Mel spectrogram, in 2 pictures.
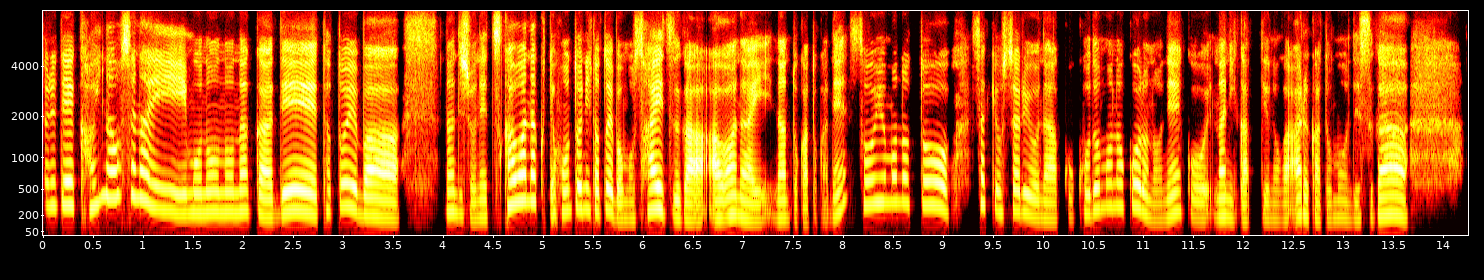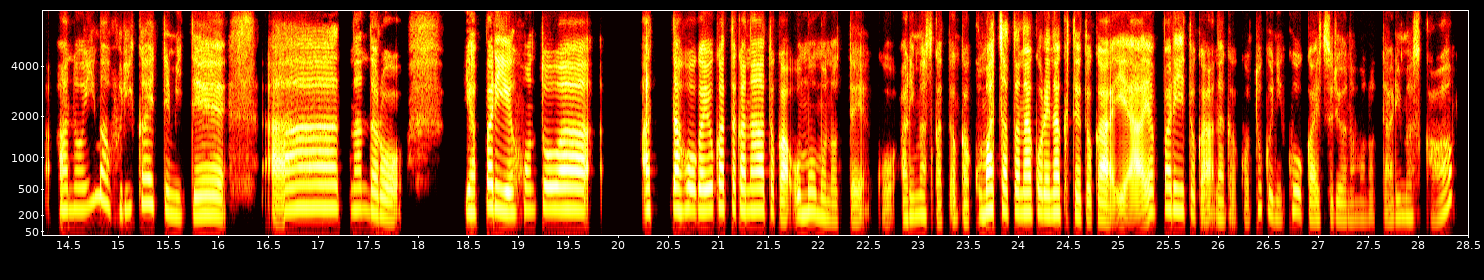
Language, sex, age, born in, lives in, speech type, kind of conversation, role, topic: Japanese, female, 55-59, Japan, United States, conversation, advice, advisor, 断捨離した後、本当に必要なものまで手放してしまったのではないかと不安になりますか？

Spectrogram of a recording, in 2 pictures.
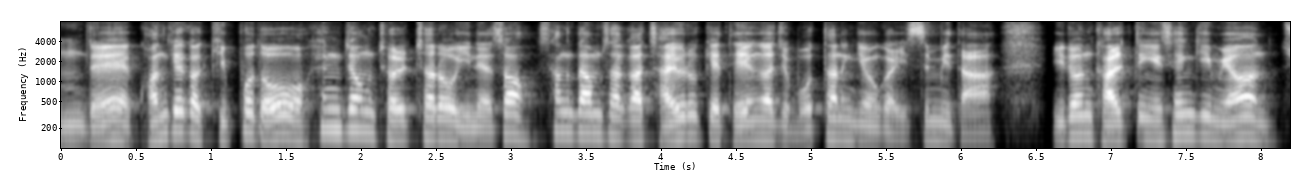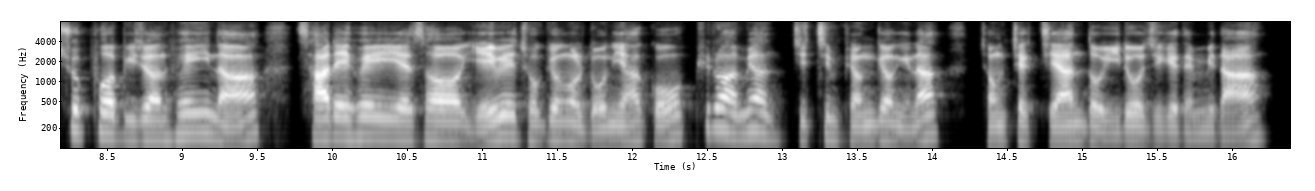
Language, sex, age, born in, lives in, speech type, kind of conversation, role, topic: Korean, male, 45-49, South Korea, United States, read, expert-assistant, expert, 친구처럼 다가가는 사회복지 서비스, 어떻게 만들 수 있을까요?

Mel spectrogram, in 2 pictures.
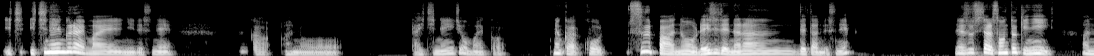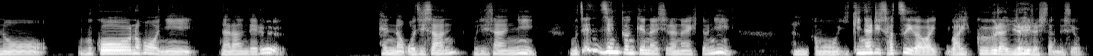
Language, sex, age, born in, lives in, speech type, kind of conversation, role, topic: Japanese, female, 45-49, Japan, Japan, conversation, advice, user, 感情を安定させるにはどうすればいいですか？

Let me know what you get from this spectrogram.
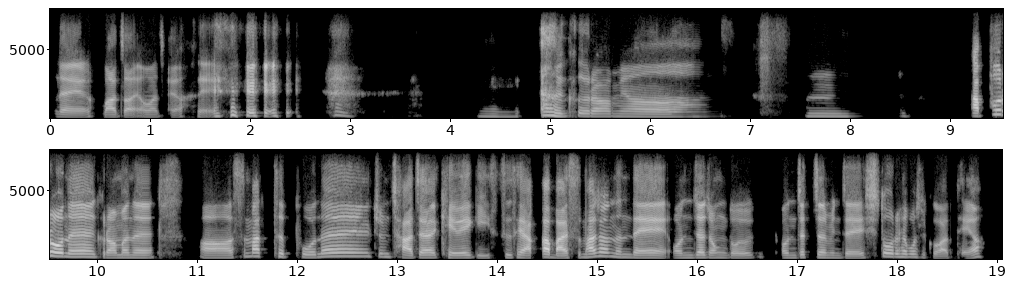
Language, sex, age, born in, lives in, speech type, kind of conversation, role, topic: Korean, female, 35-39, South Korea, United States, conversation, unstructured, none, 일주일 동안 스마트폰 없이 지내면 어떤 변화가 생길까요?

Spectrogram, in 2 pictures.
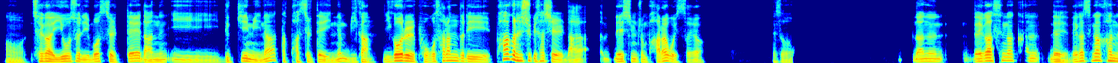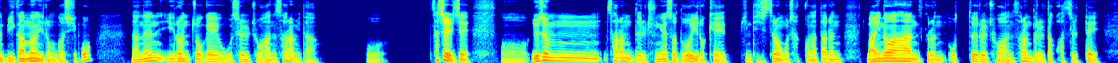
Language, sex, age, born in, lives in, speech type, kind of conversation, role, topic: Korean, male, 18-19, South Korea, Japan, conversation, podcast, guest, 옷을 통해 자신을 어떻게 보여 주고 싶으신가요?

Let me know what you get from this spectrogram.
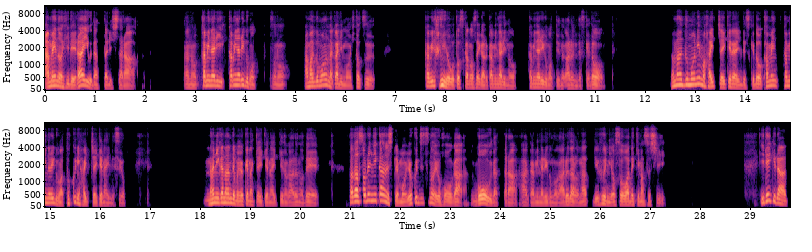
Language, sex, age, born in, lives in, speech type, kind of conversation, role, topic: Japanese, male, 20-24, Japan, Japan, conversation, podcast, guest, モチベーションを維持するために、普段どんな工夫をしていますか？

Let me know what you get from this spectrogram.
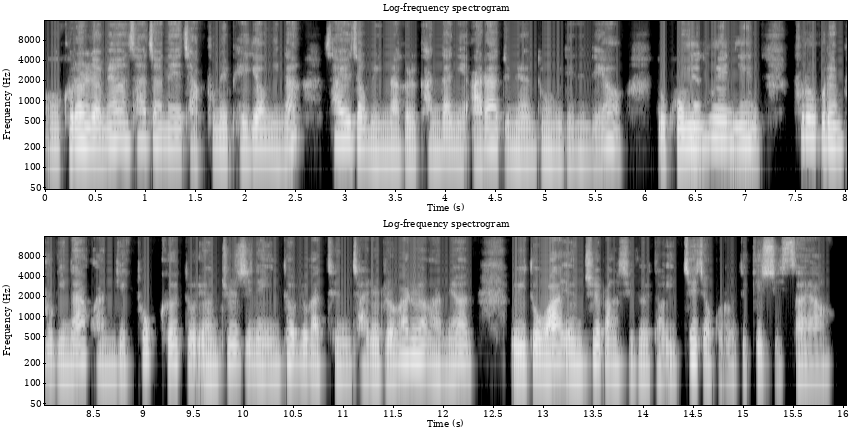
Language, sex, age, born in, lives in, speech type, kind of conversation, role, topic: Korean, female, 40-44, South Korea, United States, read, expert-assistant, expert, 공연 예술에 대해 궁금할 때, 어떤 정보가 실제로 도움이 되고 믿을 만한지 어떻게 알 수 있을까요?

